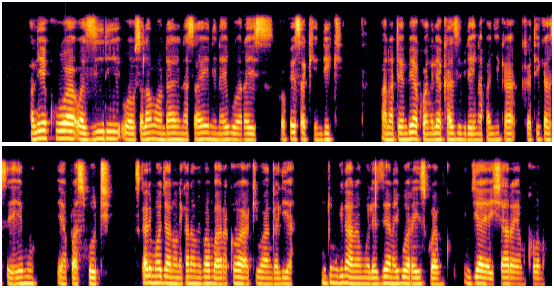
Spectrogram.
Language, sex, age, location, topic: Swahili, female, 25-35, Wajir, government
